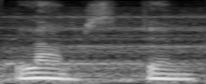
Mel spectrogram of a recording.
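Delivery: usual speaking voice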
